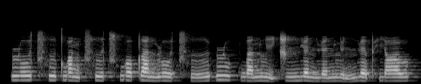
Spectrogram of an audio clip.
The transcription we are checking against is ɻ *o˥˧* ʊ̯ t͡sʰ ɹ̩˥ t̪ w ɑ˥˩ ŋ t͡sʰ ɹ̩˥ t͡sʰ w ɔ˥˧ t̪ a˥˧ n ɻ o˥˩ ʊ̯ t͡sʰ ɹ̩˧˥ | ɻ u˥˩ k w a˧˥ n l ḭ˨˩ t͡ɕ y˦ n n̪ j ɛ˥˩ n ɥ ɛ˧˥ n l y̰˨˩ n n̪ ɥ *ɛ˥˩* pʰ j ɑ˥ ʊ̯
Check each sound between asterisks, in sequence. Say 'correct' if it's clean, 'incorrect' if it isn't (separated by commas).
incorrect, correct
